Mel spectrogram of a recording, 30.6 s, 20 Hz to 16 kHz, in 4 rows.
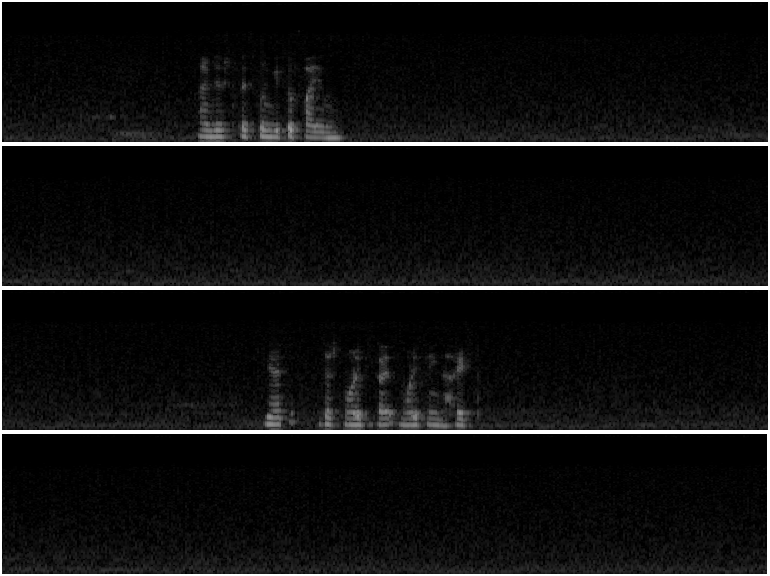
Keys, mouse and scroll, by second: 0.9-1.9 typing, 1.7 Return, 2.6-3.2 scroll down 1, 3.4 middle click, 4.5-4.9 scroll up 1, 6.9 p, 7.1 click, 8.7-9.2 typing, 9.6 Return, 10.7 click, 12.5-13.7 typing, 13.3 Return, 14.2 click, 15.1 p, 15.1 click, 17.7-19.8 typing, 18.6 Return, 20.0 click, 22.0-23.1 typing, 22.8 Return, 23.6-24.0 scroll down 1, 24.7 scroll up 1, 25.1 middle click, 26.3 f, 27.0 space, 27.2-28.9 scroll down 1, 29.7 click, 29.8 click, 29.8 space, 30.5 scroll up 1.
